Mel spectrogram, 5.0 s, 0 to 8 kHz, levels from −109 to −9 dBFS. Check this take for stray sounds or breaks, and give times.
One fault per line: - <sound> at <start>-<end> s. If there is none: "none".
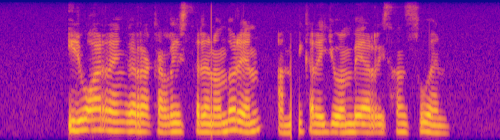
- dropout at 2.9-3.0 s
